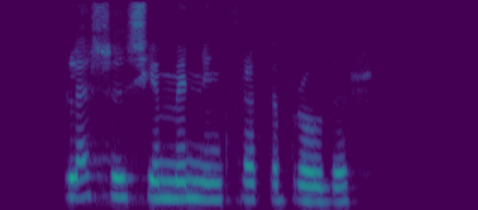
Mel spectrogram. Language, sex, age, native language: Icelandic, female, 9, Icelandic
